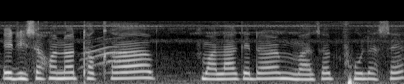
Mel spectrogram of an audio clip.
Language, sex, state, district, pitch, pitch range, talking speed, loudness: Assamese, female, Assam, Sonitpur, 265 Hz, 260-275 Hz, 105 wpm, -16 LUFS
